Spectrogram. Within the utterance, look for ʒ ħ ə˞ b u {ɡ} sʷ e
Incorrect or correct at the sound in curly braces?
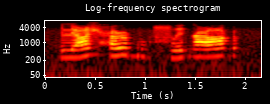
correct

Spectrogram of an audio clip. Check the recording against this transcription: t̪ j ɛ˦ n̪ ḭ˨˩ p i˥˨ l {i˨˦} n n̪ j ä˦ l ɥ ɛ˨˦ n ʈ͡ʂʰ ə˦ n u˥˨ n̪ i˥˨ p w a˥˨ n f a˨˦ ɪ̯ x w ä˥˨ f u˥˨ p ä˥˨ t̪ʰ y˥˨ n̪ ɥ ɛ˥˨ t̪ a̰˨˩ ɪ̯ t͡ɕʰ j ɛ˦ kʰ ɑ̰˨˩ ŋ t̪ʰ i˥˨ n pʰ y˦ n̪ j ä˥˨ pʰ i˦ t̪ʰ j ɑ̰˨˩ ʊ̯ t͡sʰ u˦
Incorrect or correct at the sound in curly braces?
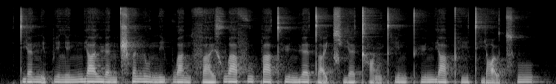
correct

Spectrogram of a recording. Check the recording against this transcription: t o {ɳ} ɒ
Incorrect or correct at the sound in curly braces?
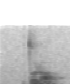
correct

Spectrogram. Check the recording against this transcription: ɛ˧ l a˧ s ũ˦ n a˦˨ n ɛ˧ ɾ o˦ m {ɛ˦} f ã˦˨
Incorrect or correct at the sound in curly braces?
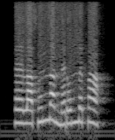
correct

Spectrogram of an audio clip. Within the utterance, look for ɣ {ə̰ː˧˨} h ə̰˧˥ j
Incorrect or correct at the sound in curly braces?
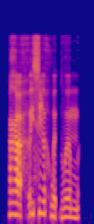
incorrect: a̰ː˧˨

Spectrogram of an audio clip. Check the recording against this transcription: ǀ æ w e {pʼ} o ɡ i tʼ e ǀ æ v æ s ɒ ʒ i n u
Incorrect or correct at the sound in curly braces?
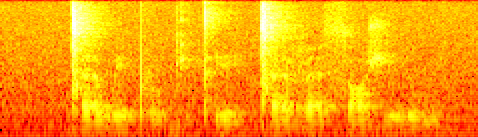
correct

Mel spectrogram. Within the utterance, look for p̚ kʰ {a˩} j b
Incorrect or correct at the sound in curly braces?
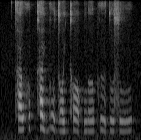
incorrect: a˥˨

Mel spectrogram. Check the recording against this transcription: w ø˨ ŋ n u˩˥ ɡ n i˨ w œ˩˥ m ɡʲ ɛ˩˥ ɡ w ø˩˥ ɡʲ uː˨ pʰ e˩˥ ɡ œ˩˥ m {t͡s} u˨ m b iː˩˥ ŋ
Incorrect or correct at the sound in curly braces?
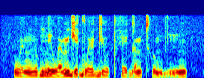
incorrect: tʰ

